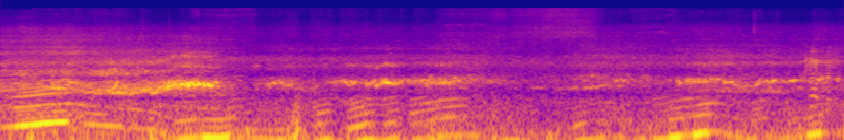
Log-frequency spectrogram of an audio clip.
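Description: Competition car's engine revving up and dropping back several times in short bursts of acceleration, with tyres squealing and scrubbing on the tarmac as the car is flung through tight turns.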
